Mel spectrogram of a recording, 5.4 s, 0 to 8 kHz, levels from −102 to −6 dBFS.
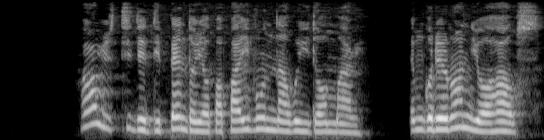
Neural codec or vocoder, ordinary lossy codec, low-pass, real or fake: codec, 16 kHz, 16 kbps, FreqCodec, larger model; none; none; fake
